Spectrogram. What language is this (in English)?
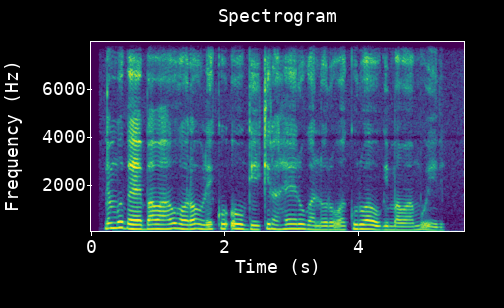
Kikuyu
